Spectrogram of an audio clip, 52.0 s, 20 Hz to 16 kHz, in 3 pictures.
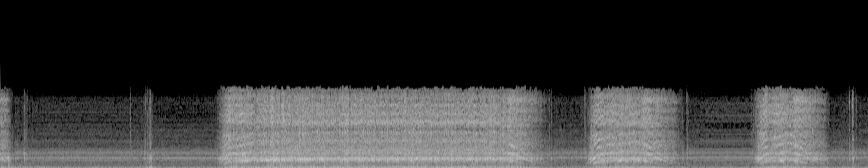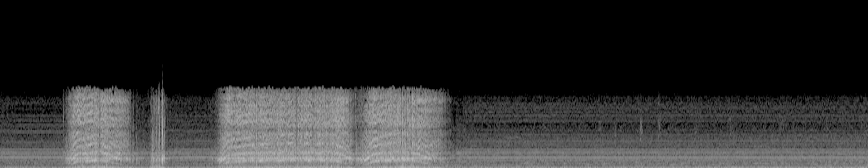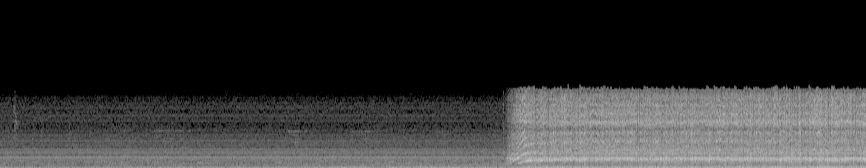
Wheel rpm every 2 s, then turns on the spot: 10, 0, 170, 230, 220, 60, 80, 50, 20, 70, 30, 190, 140, 10, 0, 0, 0, 0, 0, 0, 0, 0, 100, 230, 230, 240.
0-2 16-20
